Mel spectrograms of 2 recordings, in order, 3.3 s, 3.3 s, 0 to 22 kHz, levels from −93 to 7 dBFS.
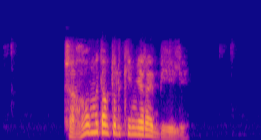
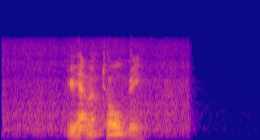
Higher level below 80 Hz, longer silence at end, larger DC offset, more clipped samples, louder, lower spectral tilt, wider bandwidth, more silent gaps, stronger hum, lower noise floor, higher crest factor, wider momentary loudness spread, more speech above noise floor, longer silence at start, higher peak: about the same, -62 dBFS vs -62 dBFS; about the same, 0.95 s vs 0.9 s; neither; neither; about the same, -21 LUFS vs -21 LUFS; first, -6.5 dB/octave vs -3.5 dB/octave; about the same, 7 kHz vs 7.4 kHz; neither; neither; about the same, -86 dBFS vs -83 dBFS; about the same, 20 dB vs 22 dB; second, 14 LU vs 23 LU; about the same, 66 dB vs 63 dB; first, 0.8 s vs 0.05 s; about the same, -4 dBFS vs -4 dBFS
